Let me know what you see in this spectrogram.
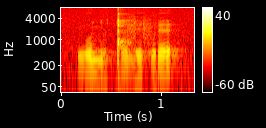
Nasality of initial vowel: oral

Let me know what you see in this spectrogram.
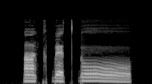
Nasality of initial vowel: nasal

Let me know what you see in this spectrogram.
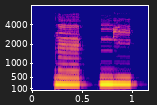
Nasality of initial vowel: nasal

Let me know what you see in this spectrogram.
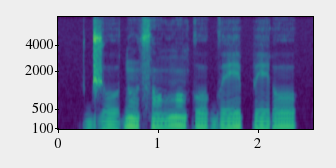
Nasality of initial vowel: oral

